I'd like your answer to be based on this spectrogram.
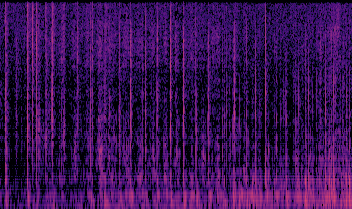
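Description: Fingernails scratch, scurry and tap across a cork floor in quick, uneven bursts, with sharp broadband clicks over a low rumble. The sound is close and dry, and it grows slightly louder toward the end.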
